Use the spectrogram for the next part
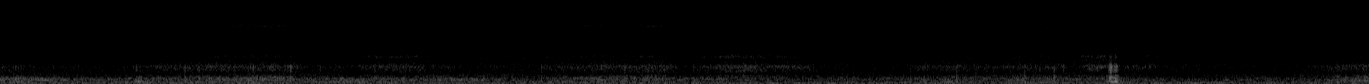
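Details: A son snoring in his sleep: soft, low, rough snores roughly every four seconds over steady room noise, about 15 breaths a minute.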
